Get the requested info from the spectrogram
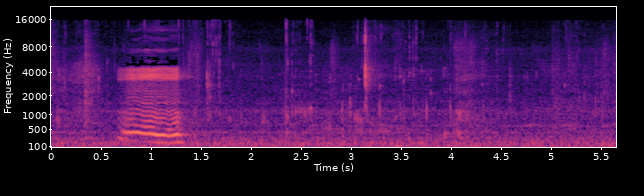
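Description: A person chewing a mouthful of birria taco, with soft, scattered wet mouth clicks. About a second in there is a short hum from the eater, with a wavering pitch.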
